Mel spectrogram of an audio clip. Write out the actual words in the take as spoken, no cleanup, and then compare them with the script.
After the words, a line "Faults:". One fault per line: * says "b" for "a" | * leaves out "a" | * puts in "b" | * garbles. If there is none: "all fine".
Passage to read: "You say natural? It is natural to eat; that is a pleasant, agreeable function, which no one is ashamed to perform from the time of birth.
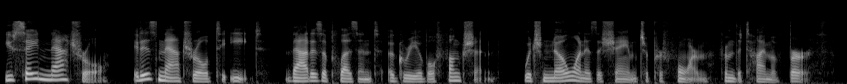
"You say natural? It is natural to eat; that is a pleasant, agreeable function, which no one is ashamed to perform from the time of birth.
Faults:
all fine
